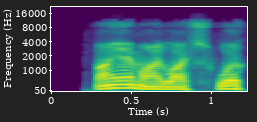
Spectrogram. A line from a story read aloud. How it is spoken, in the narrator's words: stammered, incapable of finding a single point to focus on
